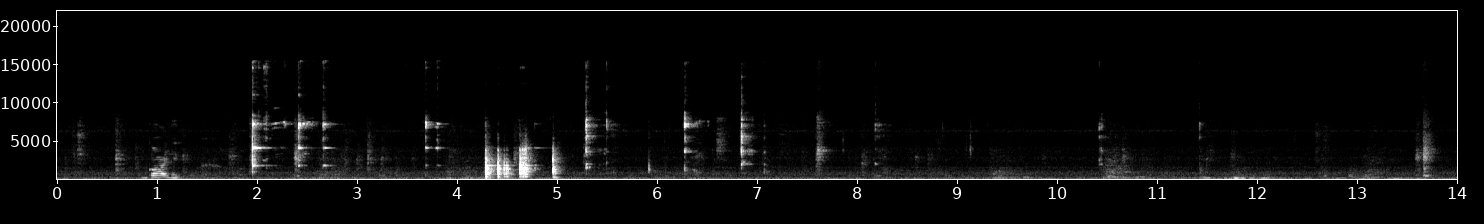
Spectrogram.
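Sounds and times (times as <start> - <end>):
fork clinking on ceramic bowl: 2.0 - 2.8, 3.7 - 4.0, 4.7 - 5.6, 6.2 - 7.2.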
